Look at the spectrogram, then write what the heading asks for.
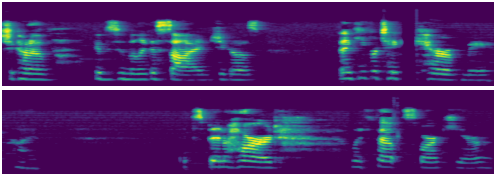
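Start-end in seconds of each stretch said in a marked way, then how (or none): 3.4-9.9 frail, shaky, wavering, weak voice. Retelling a scene, the speaker voices a woman thanking a man, imitating a shaky, weak voice. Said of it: "she almost sounds like shaky ... weak in her voice".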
